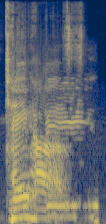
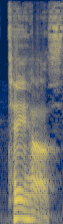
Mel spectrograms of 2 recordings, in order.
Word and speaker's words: Tejas: Texas is pronounced Tejas. Tejas.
